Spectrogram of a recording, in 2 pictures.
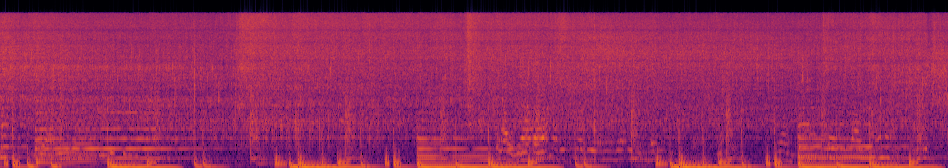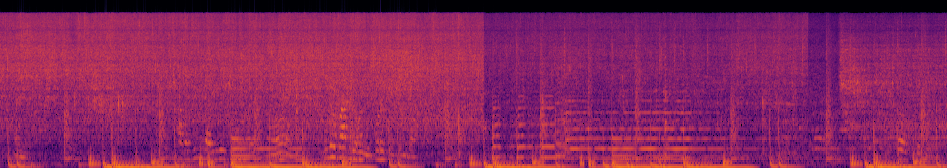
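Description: Whole hilsa fish shallow-frying in hot oil in a wok: a steady sizzle. Near the end, beaten egg batter sizzles as it is poured into hot oil.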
